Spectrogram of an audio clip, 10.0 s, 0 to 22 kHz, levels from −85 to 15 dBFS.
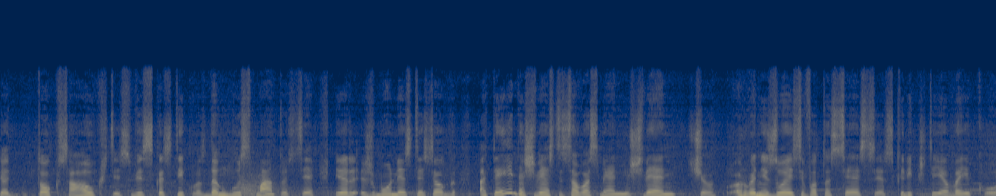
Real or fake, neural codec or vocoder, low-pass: fake; autoencoder, 48 kHz, 128 numbers a frame, DAC-VAE, trained on Japanese speech; 14.4 kHz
